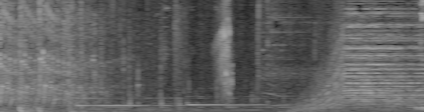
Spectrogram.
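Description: Resources being collected in Dome Keeper, soft little clicks and chimes over tonal game music, ending in a rising synth sweep.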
